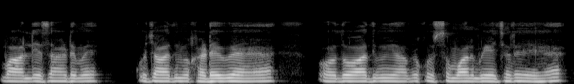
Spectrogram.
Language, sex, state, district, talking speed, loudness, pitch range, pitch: Hindi, male, Uttar Pradesh, Saharanpur, 190 wpm, -17 LUFS, 145-150 Hz, 150 Hz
